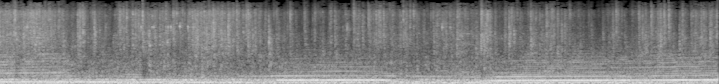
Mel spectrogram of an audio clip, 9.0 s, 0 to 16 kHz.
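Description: Mitsubishi Magna VR-X AWD's V6 engine heard from inside the cabin while driving, with steady road and tyre noise. The engine note eases off in the first few seconds, pulls again about three and a half seconds in, dips briefly around five seconds and picks up again from about six seconds.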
